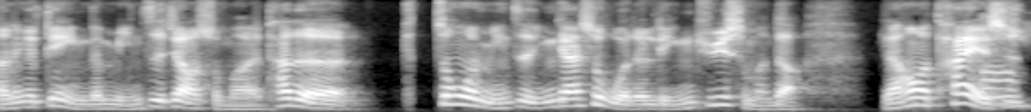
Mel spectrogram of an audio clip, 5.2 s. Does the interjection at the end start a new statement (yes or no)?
no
